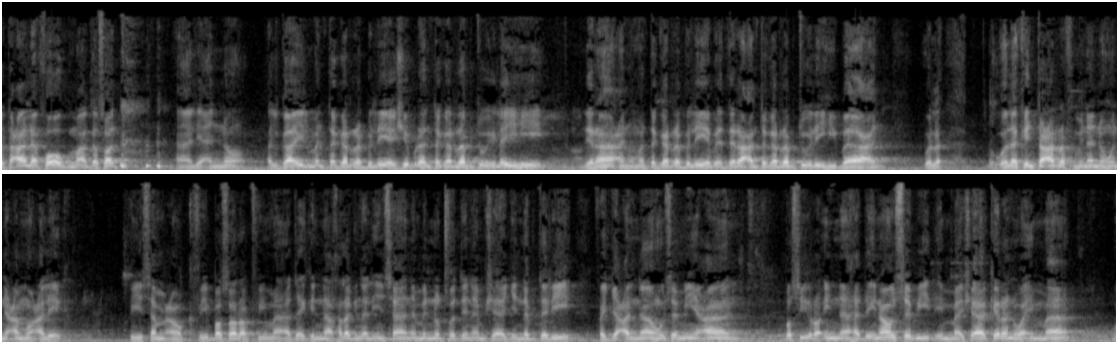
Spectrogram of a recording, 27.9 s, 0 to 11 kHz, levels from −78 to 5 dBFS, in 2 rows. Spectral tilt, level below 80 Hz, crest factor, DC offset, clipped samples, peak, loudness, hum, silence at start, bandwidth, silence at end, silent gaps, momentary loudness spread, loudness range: -6.5 dB/octave; -44 dBFS; 16 dB; under 0.1%; under 0.1%; 0 dBFS; -16 LUFS; none; 0 s; 11 kHz; 0 s; none; 12 LU; 4 LU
